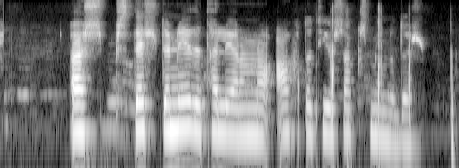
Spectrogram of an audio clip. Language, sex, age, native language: Icelandic, female, 21, Icelandic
